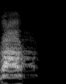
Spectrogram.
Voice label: "rah rah sis boom ba boom", girls; cheerReaders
